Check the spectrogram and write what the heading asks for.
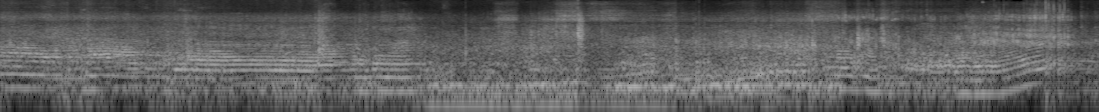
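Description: Rally car engines revving hard at close range. The pitch climbs, breaks off and drops with throttle and gear changes, and rises sharply again near the end.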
